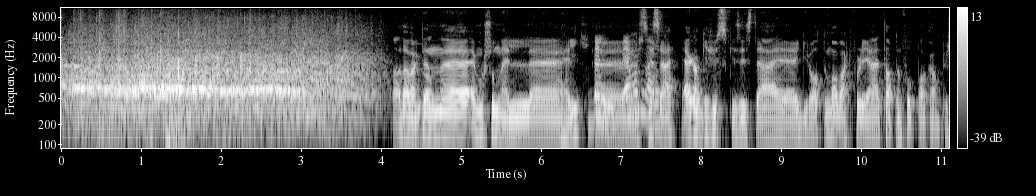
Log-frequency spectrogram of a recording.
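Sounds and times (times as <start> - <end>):
applause: 0.0 - 4.2
speech: 4.2 - 11.0.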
